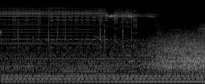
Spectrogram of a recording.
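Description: Steady low electrical hum made of several evenly spaced low tones, with a faint hiss above it.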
